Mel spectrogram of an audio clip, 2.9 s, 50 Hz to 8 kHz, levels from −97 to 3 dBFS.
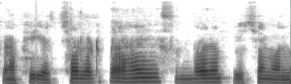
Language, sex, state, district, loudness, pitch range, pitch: Hindi, male, Uttar Pradesh, Deoria, -25 LUFS, 115-135 Hz, 125 Hz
